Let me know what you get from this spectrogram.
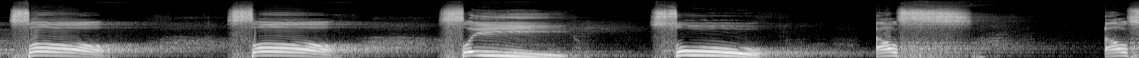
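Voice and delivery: high, drawn-out syllables "Sa," "si," "su," "as"; drilled letter sounds. Shown as a demonstration. Teacher drilling the class on sad syllables. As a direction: sound out each syllable slowly and clearly. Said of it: "teacher drilling letter sounds".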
